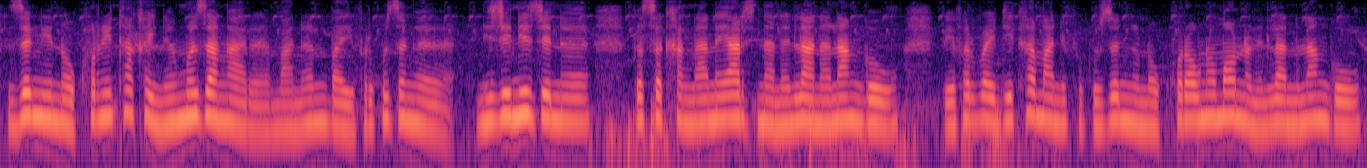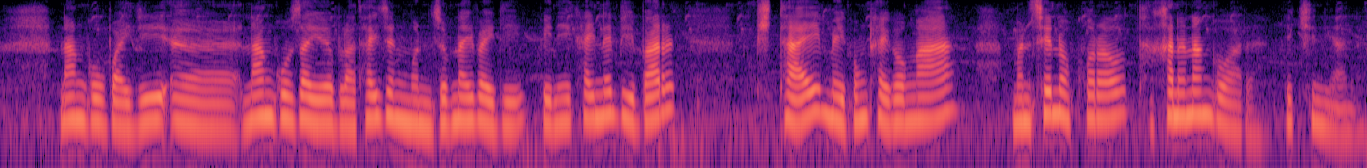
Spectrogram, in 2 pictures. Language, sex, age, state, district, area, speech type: Bodo, female, 45-60, Assam, Baksa, rural, spontaneous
